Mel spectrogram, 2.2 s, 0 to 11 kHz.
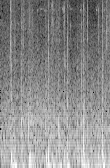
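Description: Horse hooves clip-clopping in the video game Witcher 3, a quick, even run of crisp hoof strikes repeating at a steady trot, close and moderately loud, with faint game ambience behind.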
